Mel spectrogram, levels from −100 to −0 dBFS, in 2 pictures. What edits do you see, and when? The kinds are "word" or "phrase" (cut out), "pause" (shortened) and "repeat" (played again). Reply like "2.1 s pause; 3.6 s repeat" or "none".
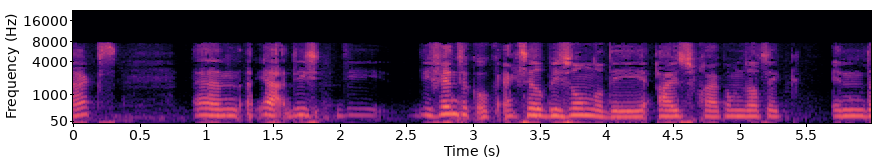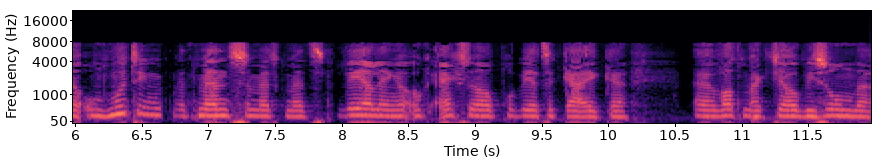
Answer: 1.3 s word; 6.6 s word; 7.6 s word; 7.9 s pause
